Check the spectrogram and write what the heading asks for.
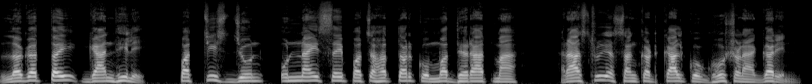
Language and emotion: Nepali, neutral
